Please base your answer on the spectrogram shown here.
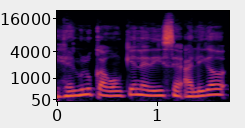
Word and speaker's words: glucagón: Y es que el glucagón, que no es tan conocido, a mí me gusta decirlo, hay gente que dice glucagón, pero como tiene acento en la O es glucagón, yo lo siento.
